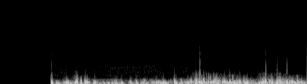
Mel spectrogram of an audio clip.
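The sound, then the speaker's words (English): After half a second of silence, a steady low, muffled rumble of wind on the surface of Mars, recorded by NASA's Perseverance rover, sets in and continues, buffeting and fluttering in the bass with a few faint ticks on top. No one speaks. “Thanks to NASA's Perseverance rover, we now have a better idea of what it sounds like on Mars. Are you ready for the sound on Mars?”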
